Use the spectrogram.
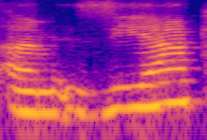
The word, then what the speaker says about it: Dziak: The first author is Ziak, and the paper is Ziak et al. It's spelled D-Z-I-A-K.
